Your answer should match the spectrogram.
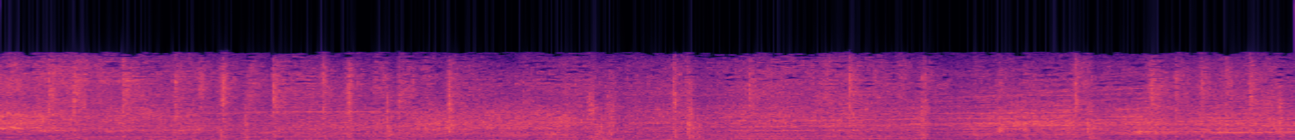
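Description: Car engine and tyre noise from a chase scene, mixed with action music and scattered sharp knocks.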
